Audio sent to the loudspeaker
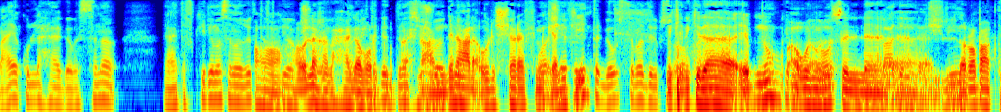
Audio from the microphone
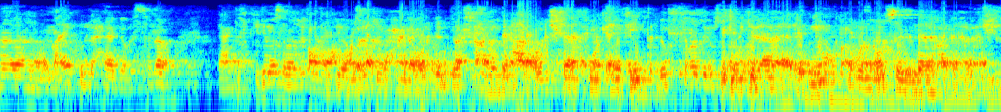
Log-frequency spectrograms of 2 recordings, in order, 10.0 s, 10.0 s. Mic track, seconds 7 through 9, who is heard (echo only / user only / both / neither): both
